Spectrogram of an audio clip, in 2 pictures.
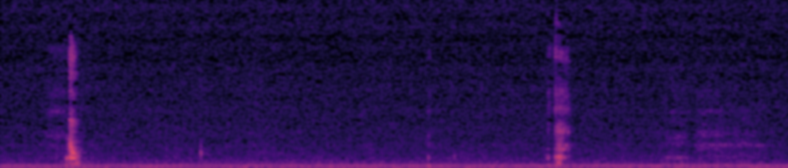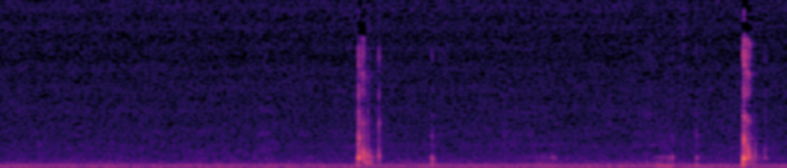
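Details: New baby boy hiccuping: four short, sharp hic sounds roughly every three to four seconds over a quiet room; infant hiccups.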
